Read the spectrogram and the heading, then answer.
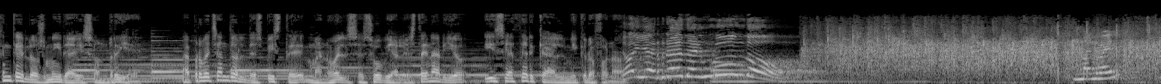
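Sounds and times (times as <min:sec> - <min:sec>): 
speech: 0:00.0 - 0:08.5, 0:10.7 - 0:11.6
audience applause in a theatre: 0:08.0 - 0:11.6.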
